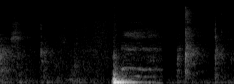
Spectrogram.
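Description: A boy kicks a door with a loud thud.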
